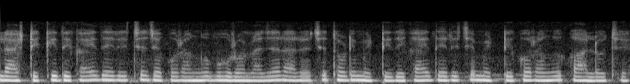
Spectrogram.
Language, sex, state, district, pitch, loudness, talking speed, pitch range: Rajasthani, female, Rajasthan, Nagaur, 190 Hz, -13 LUFS, 230 wpm, 185-195 Hz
